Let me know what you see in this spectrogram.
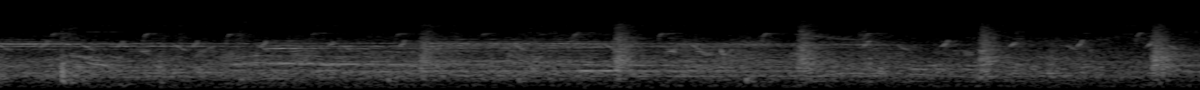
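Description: Birds chirping with many short, quick rising calls, over sharp clicks about once a second.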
